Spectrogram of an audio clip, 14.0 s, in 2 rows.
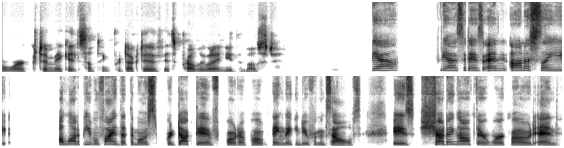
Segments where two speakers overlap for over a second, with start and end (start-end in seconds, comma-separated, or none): none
